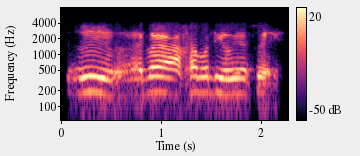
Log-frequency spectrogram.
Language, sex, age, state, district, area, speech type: Assamese, male, 60+, Assam, Udalguri, rural, conversation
